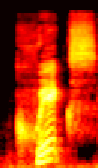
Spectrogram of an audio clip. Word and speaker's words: QUX: It's it's spelled Q U X. Cox. And uh, the promotional materials on its website pronounce it like Quicks.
